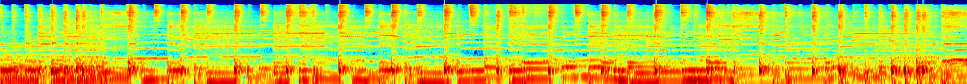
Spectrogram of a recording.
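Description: Live rock band playing an instrumental passage: electric guitars over bass and a drum kit keeping a steady beat.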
